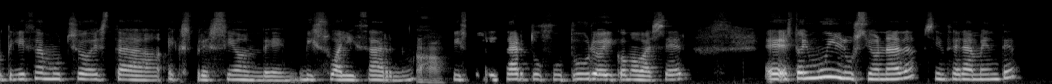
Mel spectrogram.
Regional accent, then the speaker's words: Spain; also born or lived in Tehran; Yo, a ver, yo soy una falsa iraní, en realidad. ¿Por qué? Porque yo nací en Teherán y recién nacida, o sea, yo tenía 4 meses cuando me cogió mi mamá con mi hermana, nos subimos al avión y vinimos a España

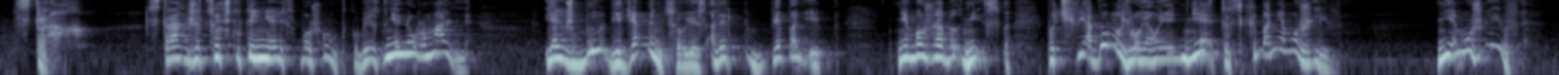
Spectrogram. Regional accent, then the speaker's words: Częstochowa, Silesian Voivodeship, Poland; born there; Mówię, Częstochowa, Warszawa, Opatów, bo ja jestem urodzony w Częstochowie.

